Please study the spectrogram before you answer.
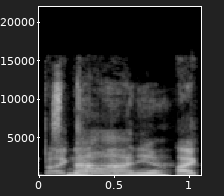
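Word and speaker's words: Anje: like shave asure mean like southern German pronunciation like on G oh but I'm gonna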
